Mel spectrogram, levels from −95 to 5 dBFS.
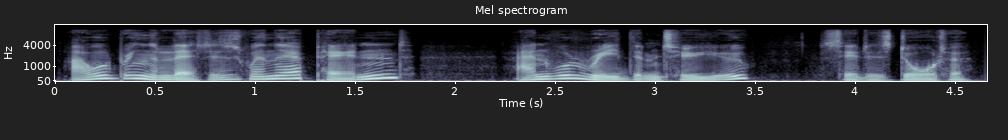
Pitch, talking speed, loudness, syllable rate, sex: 135 Hz, 230 wpm, -19 LUFS, 6.0 syllables/s, male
